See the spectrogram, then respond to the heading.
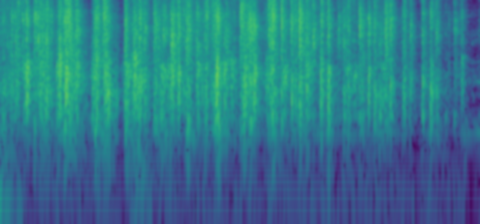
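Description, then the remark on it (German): An audience applauds a quiz contestant called onto the stage after a correct answer, steadily for about five seconds, a dense, crackling wash of many hands clapping at once, fairly loud, easing off slightly toward the end with no voices. “Einmal auf Einen die Bühne. großen Applaus.”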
